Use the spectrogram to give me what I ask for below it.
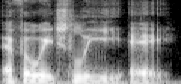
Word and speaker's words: foliage: It should be pronounced fo lee a.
